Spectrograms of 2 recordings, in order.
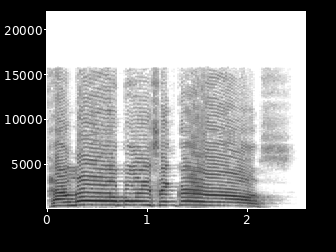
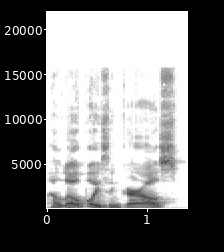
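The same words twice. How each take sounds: First: It is called out loudly. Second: It is said in a normal speaking voice.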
